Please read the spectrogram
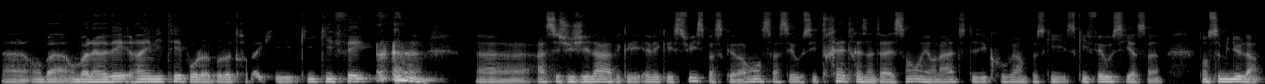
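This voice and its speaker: A man hosting a podcast in a casual, halting way, often restarting his phrases. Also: fairly low pitch, fairly even intonation, mellow. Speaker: podcast host.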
